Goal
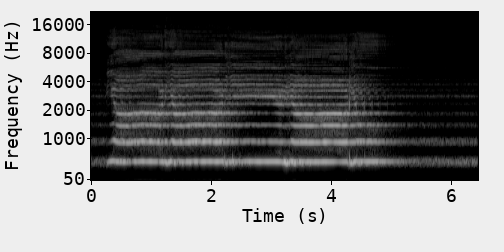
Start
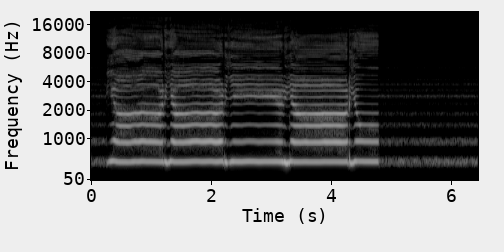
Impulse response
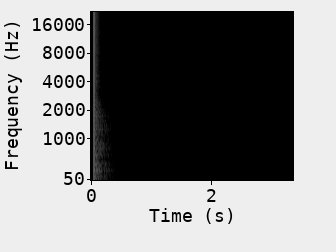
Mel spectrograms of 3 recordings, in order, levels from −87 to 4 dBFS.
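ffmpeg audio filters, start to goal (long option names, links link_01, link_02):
-filter_complex "[0:a]asplit=2[link_01][link_02];[link_02]adynamicsmooth=sensitivity=3:basefreq=7700,volume=0dB[link_03];[link_01][link_03]amix=inputs=2:normalize=0,aecho=1:1:128|256|384|512|640|768|896:0.501|0.276|0.152|0.0834|0.0459|0.0252|0.0139,volume=-5.5dB"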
